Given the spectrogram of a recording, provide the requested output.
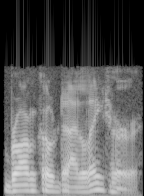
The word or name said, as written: bronchodilator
